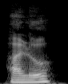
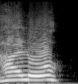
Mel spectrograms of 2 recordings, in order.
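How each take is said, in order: First: Said in the usual way. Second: „Hallo?“ called much higher and louder; calling out loud. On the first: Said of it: "und sagt". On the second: A narrator's reading. Lars calling toward the half-open door: loud high call. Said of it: "Lars ruft wieder".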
